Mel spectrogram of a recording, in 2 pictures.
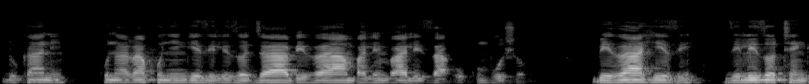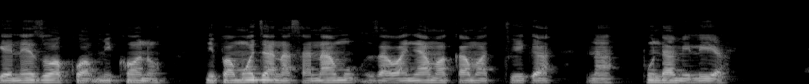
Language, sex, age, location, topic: Swahili, male, 25-35, Nairobi, finance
